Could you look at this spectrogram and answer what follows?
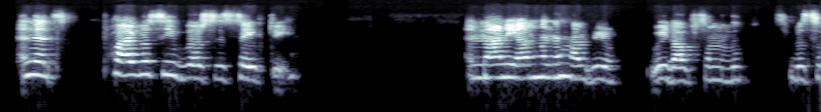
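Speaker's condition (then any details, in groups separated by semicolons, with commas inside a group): Cerebral palsy; affects all four limbs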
